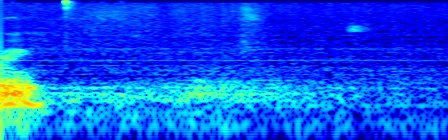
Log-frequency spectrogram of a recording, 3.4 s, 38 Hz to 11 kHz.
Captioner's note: pauses 8 seconds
